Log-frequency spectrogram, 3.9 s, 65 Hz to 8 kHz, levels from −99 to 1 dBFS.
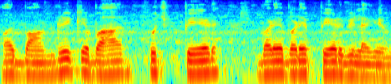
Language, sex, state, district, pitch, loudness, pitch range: Hindi, male, Uttar Pradesh, Ghazipur, 120 Hz, -16 LUFS, 115-130 Hz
